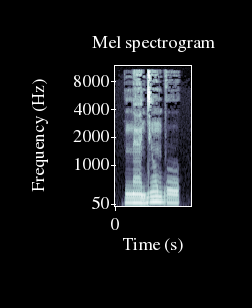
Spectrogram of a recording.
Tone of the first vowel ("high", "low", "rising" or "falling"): low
